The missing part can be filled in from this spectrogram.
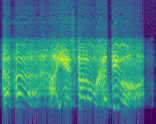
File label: near waypoint, mood med, speech; War Thunder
